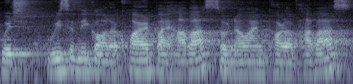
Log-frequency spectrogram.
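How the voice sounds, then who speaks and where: With noticeable background noise and audible room echo, a man talks at a fairly quick pace in a medium pitch, his intonation monotone and flat. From Thailand. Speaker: marketing agency co-founder. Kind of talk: panel discussion.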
